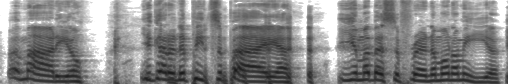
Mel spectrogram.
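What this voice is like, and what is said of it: Mock Italian accent. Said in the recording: “Italian is the last language, is the last accent that we can safely mock as Americans”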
